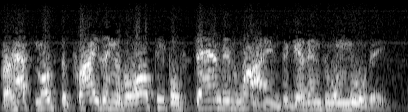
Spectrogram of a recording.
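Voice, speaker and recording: Noticeable background noise sits behind this recording. A man with a fairly high pitch speaks at a fairly quick pace. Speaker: London radio news correspondent. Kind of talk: 1940s radio news correspondent report. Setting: shortwave radio broadcast from London.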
